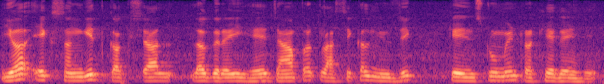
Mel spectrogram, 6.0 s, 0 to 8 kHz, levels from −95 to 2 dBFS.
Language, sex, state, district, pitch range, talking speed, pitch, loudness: Hindi, male, Gujarat, Valsad, 125-145 Hz, 160 wpm, 130 Hz, -18 LUFS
